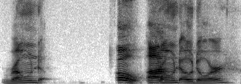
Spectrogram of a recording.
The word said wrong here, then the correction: Rougned Odor: Rougned Odor.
